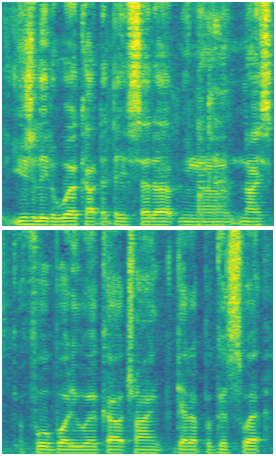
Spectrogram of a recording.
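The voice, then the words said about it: Blended Texan and English accent. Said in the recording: “it's mixed because I mean Texas has such a strong accent ... slang and like a draw ... it got blended ... my accent from over here kind of like just creeps back out”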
